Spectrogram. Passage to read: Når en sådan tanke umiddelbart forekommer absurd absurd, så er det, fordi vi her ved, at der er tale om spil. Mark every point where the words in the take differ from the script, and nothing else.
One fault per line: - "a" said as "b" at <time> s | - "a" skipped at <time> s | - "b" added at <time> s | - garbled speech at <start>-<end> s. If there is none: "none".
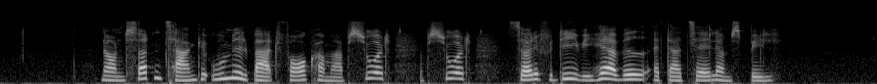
none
